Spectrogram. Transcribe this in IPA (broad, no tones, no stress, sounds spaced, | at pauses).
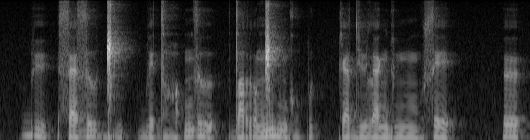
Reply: b y | s æ z ɯ ɡ͡ǁ i | b e d ɑ̤ | n z ɯ | d ɑ r o ŋ͡ǁ i ŋ ɡ o̤ p ɯ kː æ d y l æ ŋ ɡ y mː o̤ s e | ø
